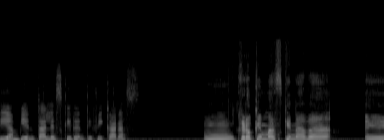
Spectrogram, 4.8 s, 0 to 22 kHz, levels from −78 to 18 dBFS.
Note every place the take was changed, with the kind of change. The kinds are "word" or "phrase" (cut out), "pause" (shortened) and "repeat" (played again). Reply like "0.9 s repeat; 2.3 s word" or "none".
none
